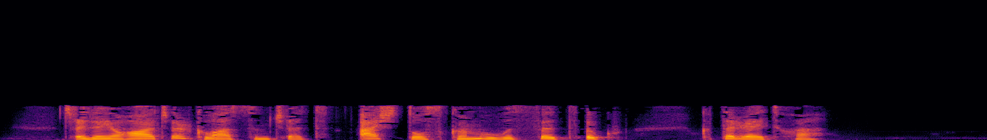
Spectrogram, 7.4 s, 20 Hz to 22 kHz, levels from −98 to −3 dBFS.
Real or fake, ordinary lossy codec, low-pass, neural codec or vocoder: fake; MP3, 24 kbps; 5.4 kHz; codec, 16 kHz, 0.5 kbps, X-Codec, HuBERT features, trained on LibriSpeech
